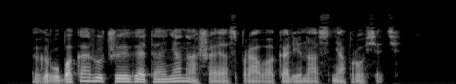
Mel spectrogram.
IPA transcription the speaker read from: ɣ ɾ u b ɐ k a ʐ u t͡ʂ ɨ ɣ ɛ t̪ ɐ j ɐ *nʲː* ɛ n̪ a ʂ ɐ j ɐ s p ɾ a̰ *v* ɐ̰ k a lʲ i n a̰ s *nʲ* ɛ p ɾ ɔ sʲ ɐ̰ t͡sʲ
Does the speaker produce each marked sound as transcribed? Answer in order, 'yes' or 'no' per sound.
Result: no, yes, yes

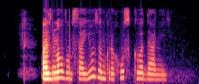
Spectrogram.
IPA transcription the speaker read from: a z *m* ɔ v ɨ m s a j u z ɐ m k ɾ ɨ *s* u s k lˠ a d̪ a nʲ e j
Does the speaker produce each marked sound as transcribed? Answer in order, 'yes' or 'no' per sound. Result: no, no

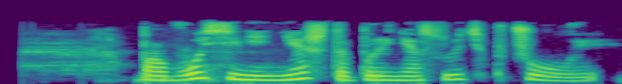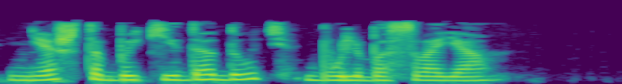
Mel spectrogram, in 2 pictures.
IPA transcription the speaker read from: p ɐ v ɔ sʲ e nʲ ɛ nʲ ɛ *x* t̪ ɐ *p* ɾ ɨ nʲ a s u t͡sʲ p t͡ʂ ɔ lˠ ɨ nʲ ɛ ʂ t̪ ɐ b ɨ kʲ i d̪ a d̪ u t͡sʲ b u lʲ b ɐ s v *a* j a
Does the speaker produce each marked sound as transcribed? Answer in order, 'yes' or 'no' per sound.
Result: no, yes, yes

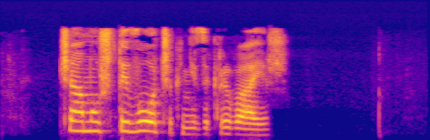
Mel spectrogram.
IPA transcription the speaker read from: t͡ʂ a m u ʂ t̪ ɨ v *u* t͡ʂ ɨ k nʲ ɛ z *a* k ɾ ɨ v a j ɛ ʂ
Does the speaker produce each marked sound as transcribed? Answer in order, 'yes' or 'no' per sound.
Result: no, no

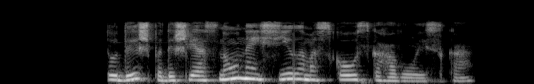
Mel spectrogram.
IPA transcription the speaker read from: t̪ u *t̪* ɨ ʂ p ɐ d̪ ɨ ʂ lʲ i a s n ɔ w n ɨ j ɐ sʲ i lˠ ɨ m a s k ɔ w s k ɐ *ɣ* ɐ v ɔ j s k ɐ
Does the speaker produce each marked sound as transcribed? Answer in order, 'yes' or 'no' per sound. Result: no, yes

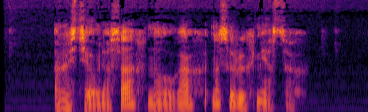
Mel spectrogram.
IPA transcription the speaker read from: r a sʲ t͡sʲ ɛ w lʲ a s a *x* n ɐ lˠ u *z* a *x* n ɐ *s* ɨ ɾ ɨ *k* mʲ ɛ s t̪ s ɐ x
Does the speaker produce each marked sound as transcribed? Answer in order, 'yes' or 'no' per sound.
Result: yes, no, yes, yes, no

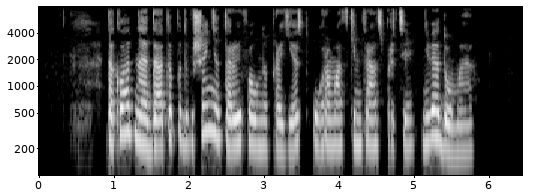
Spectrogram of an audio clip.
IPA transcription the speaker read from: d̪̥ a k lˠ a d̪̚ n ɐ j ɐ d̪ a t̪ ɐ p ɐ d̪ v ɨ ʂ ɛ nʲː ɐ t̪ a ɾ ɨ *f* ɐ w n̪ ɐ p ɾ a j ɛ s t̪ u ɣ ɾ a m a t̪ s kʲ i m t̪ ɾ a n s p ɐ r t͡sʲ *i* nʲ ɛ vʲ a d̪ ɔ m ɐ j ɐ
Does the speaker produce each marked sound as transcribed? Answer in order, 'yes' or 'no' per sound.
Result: yes, no

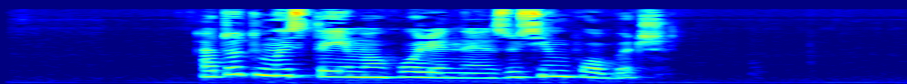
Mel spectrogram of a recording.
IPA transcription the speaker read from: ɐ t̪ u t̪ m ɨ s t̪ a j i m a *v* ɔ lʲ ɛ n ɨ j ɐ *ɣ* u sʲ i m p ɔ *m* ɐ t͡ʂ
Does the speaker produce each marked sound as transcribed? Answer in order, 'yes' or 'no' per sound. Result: no, no, no

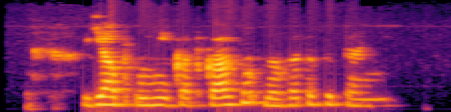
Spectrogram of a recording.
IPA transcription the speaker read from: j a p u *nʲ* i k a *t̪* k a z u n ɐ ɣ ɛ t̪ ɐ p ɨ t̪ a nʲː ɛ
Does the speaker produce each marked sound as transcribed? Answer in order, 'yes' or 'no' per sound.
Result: yes, yes

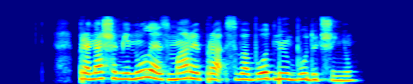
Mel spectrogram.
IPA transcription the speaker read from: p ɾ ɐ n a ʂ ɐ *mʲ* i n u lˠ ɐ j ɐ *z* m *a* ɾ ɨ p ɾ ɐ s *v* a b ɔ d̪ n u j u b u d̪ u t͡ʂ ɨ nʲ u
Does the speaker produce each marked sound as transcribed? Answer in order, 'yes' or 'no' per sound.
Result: yes, yes, yes, yes

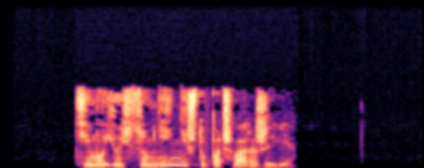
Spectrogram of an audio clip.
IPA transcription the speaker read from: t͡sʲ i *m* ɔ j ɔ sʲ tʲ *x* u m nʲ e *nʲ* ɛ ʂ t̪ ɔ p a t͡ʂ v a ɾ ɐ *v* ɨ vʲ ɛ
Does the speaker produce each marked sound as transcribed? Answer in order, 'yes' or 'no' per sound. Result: yes, no, no, no

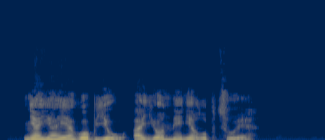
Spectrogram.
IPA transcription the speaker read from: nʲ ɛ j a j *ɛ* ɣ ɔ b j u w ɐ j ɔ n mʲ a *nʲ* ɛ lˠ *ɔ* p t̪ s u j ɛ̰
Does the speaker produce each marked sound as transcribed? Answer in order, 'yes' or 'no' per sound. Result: no, yes, no

